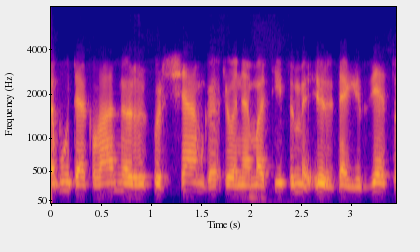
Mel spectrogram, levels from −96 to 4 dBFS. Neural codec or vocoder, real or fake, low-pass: autoencoder, 48 kHz, 128 numbers a frame, DAC-VAE, trained on Japanese speech; fake; 7.2 kHz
